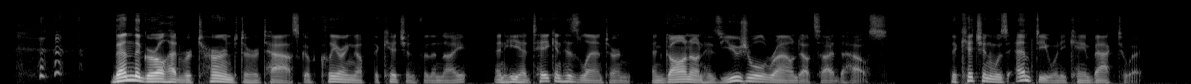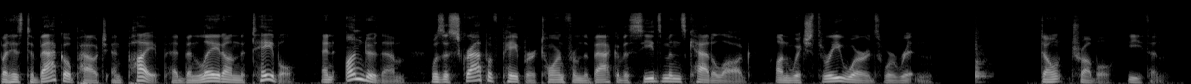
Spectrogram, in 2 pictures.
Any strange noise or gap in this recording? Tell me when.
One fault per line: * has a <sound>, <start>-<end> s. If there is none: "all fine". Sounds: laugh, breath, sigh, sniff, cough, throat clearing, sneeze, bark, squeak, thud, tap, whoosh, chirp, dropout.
* has a laugh, 0.1-0.9 s
* has a tap, 21.7-21.9 s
